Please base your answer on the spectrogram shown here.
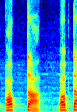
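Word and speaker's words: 없다: সিউতের উচ্চারণ হবে না আবার যদি পবাচিম থাকে এবং তারপরে দ্বিগুত থাকে তবে দ্বিগুতের উচ্চারণ ত হয় তাই উচ্চারণ হবে অপতা অপতা মানে নেই মান্দা মান্দা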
